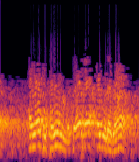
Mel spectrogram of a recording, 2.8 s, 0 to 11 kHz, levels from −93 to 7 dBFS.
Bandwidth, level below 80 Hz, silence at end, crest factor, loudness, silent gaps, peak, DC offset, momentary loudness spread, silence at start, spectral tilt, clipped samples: 3.8 kHz; -54 dBFS; 0 s; 8 dB; -8 LUFS; none; 0 dBFS; under 0.1%; 7 LU; 0 s; -10.5 dB/octave; under 0.1%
